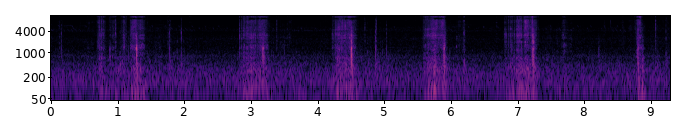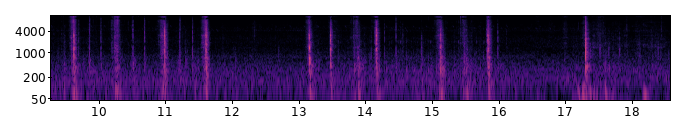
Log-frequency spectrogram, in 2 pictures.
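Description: A blade chopping on wood: sharp, irregular strikes, about one or two a second, with a few longer, softer noisy sounds between them in the first half.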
